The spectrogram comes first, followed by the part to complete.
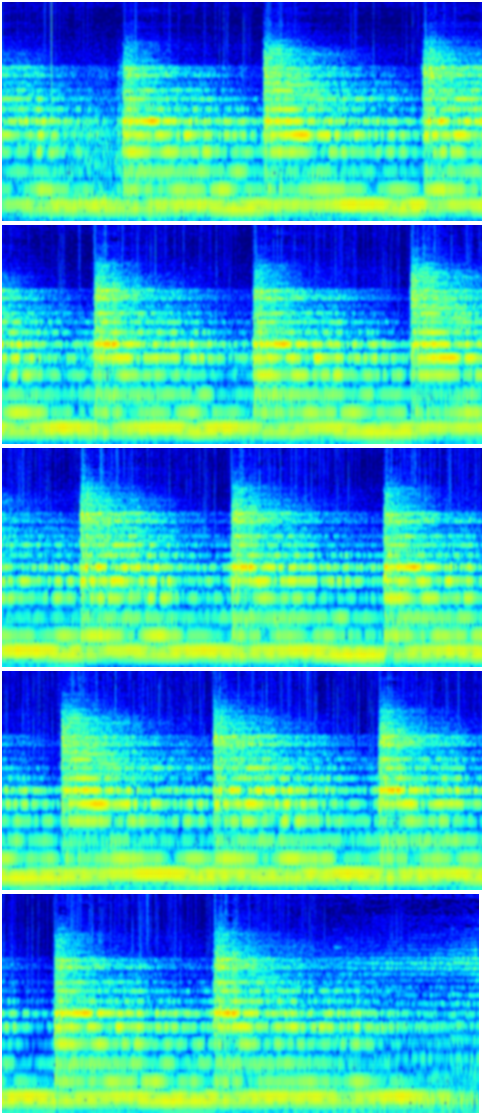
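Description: A church bell tolling steadily, about fifteen strikes roughly a second and a half apart, each ringing on into the next.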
